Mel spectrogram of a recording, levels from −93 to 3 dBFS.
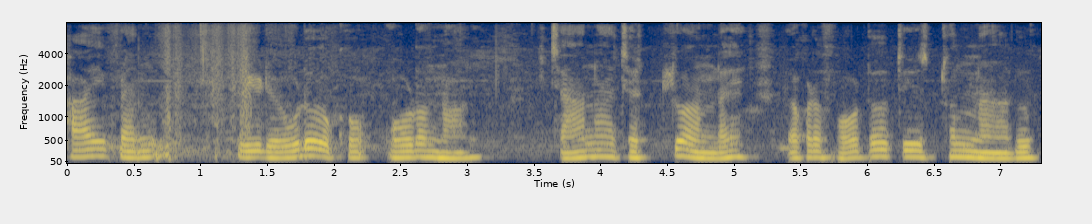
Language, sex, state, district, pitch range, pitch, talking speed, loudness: Telugu, male, Andhra Pradesh, Annamaya, 120-140 Hz, 130 Hz, 80 wpm, -15 LUFS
